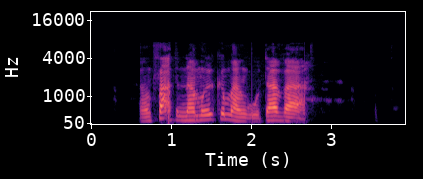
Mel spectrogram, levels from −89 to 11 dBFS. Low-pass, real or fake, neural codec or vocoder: 7.2 kHz; fake; vocoder, 22.05 kHz, 80 mel bands, WaveNeXt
